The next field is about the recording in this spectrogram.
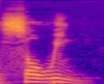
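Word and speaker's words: Samhain: se llama San Ángel se pronuncia so wein en Irlandés o en Celta y significa el señor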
